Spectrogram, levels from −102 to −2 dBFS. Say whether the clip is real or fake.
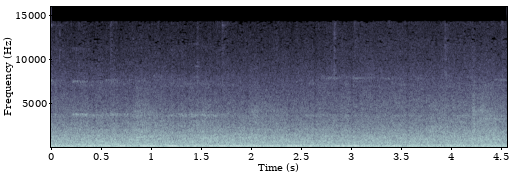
real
